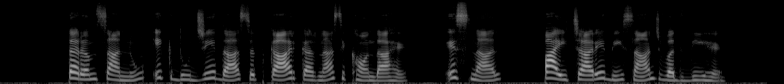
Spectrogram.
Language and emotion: Punjabi, neutral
